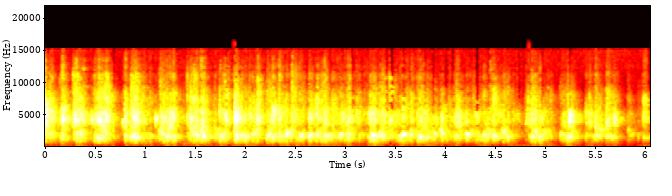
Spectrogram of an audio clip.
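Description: An audience applauds steadily to welcome a journalist guest, a dense, even wash of many hands clapping at once that keeps a consistent loudness for several seconds, with no voices on top.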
